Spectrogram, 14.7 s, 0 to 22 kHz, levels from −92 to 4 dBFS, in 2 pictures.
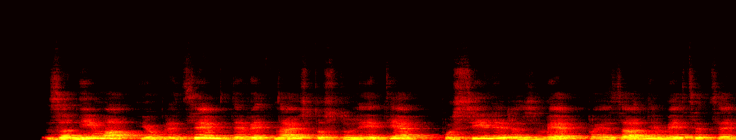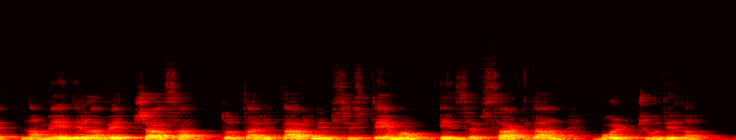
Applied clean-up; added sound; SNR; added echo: none; none; none; reverberation time 2.3 s.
